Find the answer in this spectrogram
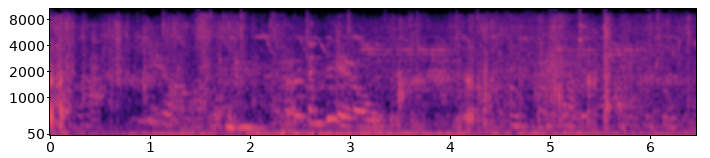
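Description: Faint, indistinct voices in the background, with scattered vocal sounds but no clear words.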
